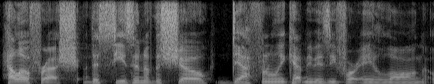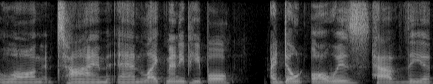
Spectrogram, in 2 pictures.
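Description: A man's voice: medium pitch, darkish tone. Man reading a conversational podcast ad. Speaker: show creator reading a sponsor message. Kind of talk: conversational scripted podcast ad read.

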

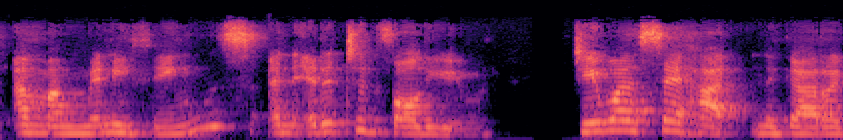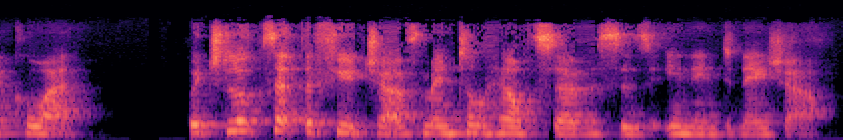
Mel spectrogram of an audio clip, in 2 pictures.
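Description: A woman hosting a podcast, reading a formal introduction and asking interview questions in a clear, measured way. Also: mid-range voice. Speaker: podcast host.

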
